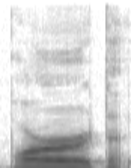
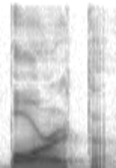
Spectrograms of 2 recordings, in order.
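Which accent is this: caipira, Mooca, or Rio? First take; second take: caipira; caipira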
